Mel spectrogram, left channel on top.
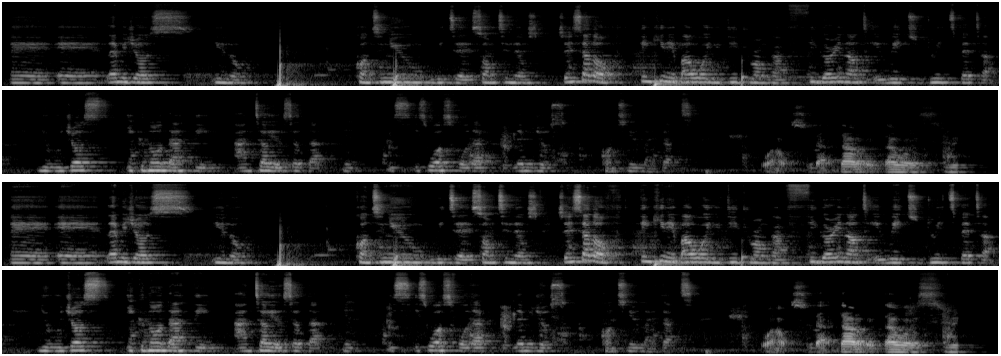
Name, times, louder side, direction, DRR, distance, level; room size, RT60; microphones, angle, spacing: voice 1, 0.1-2.5 3.1-10.0 10.3-15.6 16.0-16.9 17.9-18.2, right 3 dB, 30° right, 0.6 m, -32 dB
sound 1, 1.8-5.9 6.5-9.5, left 2 dB, 25° left, 0.6 m, -39 dB
voice 2, 17.2-19.5, right 6 dB, 80° right, 0.5 m, -32 dB
15.5 x 13.5 x 6.1 m
head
